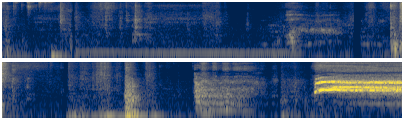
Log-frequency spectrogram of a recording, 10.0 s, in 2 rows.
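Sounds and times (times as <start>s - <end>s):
body thudding against door and floor: 5.8s - 7.1s.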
